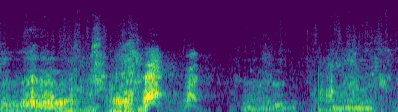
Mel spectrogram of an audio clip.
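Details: Husky grumbling during a playful wrestle: muffled throaty growls with one sharper yelp near the middle, then softer rumbling.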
